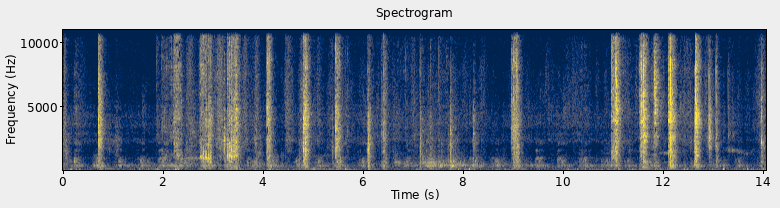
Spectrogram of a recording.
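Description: Small children's scissors snipping through a sheet of paper: irregular crisp snips with paper rustling between them, a quicker run of snips near the end.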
